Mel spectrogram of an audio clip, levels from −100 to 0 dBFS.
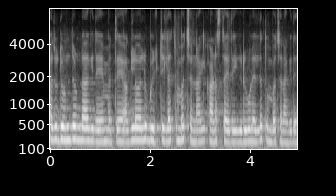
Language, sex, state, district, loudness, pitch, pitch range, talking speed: Kannada, female, Karnataka, Mysore, -17 LUFS, 205 Hz, 195-220 Hz, 170 wpm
